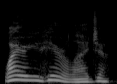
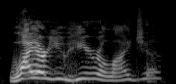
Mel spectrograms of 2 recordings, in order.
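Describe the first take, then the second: First: Softer, hushed voice of God; barely above a breath, gently; still small voice. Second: Booming God voice. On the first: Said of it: "in that still small voice". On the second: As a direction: call out to him with a big voice. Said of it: "and this time in that still small voice". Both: Retold or imitated.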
